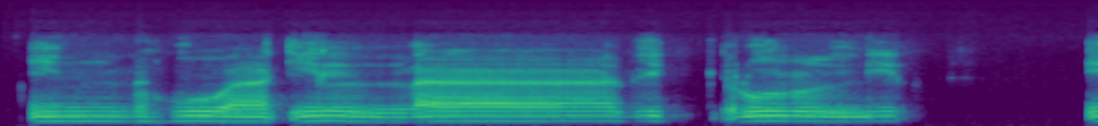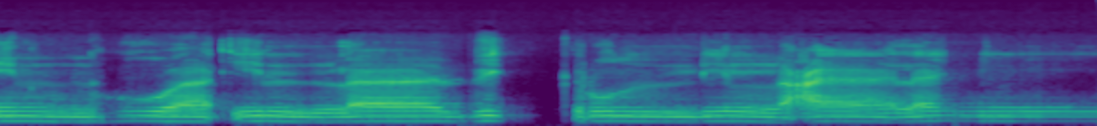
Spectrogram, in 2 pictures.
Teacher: In hua izhar halqi. Jelas setengah mengalir.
